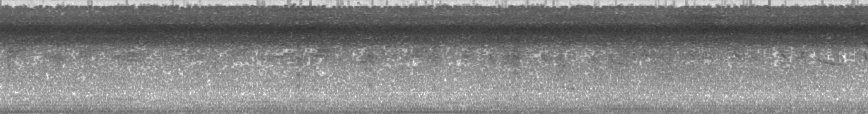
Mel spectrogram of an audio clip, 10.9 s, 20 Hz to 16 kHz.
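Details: Backyard chorus of Brood X periodical cicadas, Northern Kentucky, June 2021, emerging after seventeen years underground. An unbroken, high, hissing drone fills the recording with no pauses, over faint low-frequency hum.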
